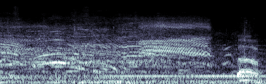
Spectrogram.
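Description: A crowd of children shouting and shrieking all at once over a low, steady music drone. A loud shriek rises out of the crowd about a second in, and the crowd cuts off just before a man's voice begins.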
